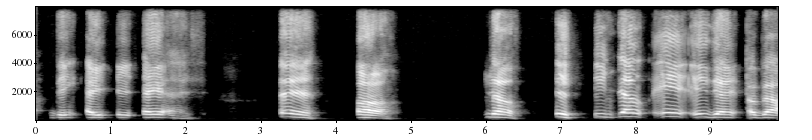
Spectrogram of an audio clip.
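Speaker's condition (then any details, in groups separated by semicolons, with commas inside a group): Cerebral palsy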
